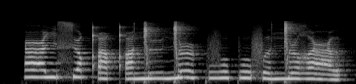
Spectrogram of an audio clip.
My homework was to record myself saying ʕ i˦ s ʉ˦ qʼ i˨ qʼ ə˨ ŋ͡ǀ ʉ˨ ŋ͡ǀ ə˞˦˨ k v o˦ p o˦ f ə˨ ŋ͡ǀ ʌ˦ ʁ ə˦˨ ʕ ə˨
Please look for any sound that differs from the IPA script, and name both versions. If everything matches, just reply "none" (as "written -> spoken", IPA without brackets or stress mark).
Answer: ʌ˦ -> ə˞˦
